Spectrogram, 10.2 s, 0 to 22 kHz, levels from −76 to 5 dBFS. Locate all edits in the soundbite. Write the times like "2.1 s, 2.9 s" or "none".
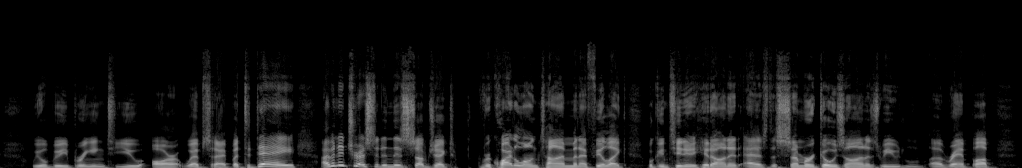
none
